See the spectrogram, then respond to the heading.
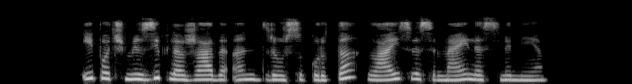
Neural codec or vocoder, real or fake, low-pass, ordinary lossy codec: codec, 24 kHz, 0.9 kbps, WavTokenizer, medium speech release version 2; fake; 10.8 kHz; AAC, 48 kbps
